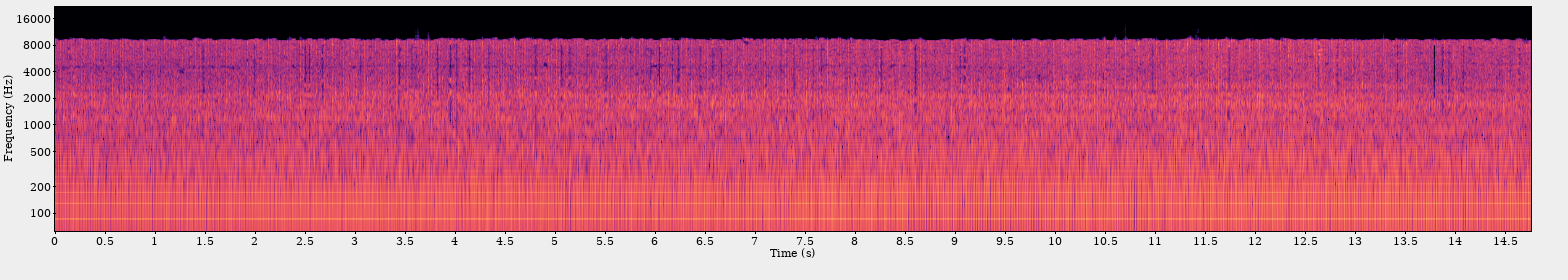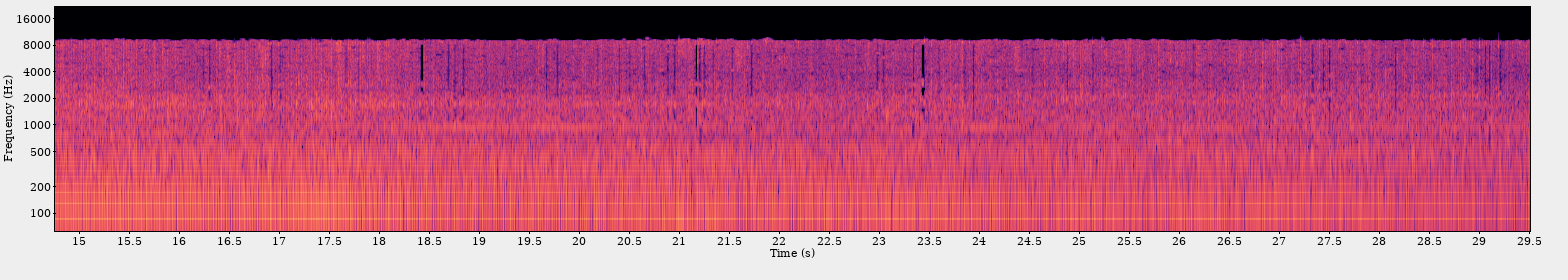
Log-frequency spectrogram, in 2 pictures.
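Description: A 1940s crawler tractor's engine running steadily under load as it tows a dead second crawler on a chain. The engine note shifts lower about two-thirds of the way through.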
